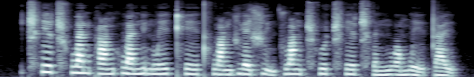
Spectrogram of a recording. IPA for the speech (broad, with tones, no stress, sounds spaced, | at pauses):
ʈ͡ʂʰ e˥˧ ɪ̯ ʈ͡ʂʰ w a˥˩ n k ɑ˧˥ ŋ x w a˧˥ n y̰˨˩ n w e˥ ɪ̯ kʰ e˧˥ ɪ̯ t̪ʰ w ɑ˧˥ ŋ ɕ ɥ ɛ˧˥ ɕ y̰˨˩ n t͡s w ɑ˥˩ ŋ ʈ͡ʂʰ u˥ ʈ͡ʂʰ e˥˩ ɪ̯ ʈ͡ʂʰ ə˧˥ n n̪ w ɔ˧˥ m w ḛ˨˩ ɪ̯ t̪ a˥˩ ɪ̯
